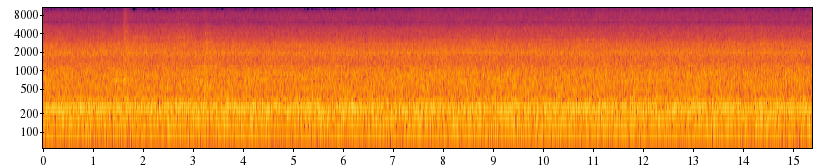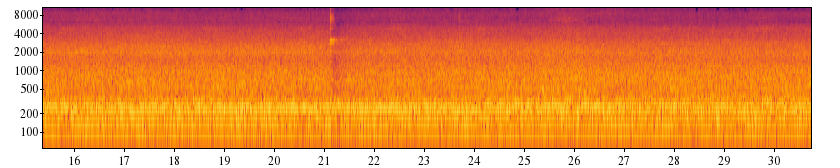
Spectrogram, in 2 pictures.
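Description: Mobile crane's diesel engine running steadily under load with a constant low drone while it holds and swings a suspended load. A single short click about 21 seconds in.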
